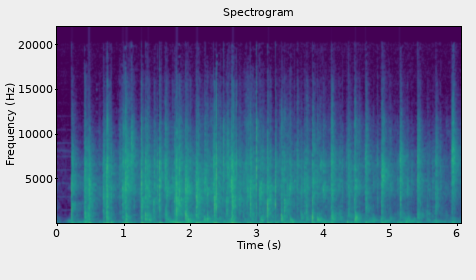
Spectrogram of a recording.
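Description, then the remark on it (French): An audience at an EHPAD care home applauds children, a dense, steady patter of many hands clapping for several seconds at an even loudness, with faint voices murmuring underneath. “On peut les applaudir.”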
